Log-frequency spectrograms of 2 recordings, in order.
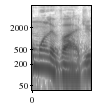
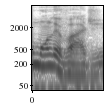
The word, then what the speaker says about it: Monlevade: João Monlevade. Duvido se eu conseguir pronunciar corretamente. João primeiro. Monlevade? É. Não, não é? Foi meio que um sotaque aí. Mas como que é? João Monlevade.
